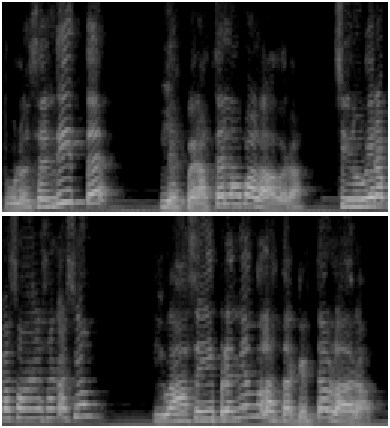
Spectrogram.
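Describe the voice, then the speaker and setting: Young woman, high-pitched voice, Bible study leader, emotional testimony sermon, rhetorical questions, faint background music. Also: animated, quick pace. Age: young adult. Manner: heartfelt storytelling with repeated rhetorical questions.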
